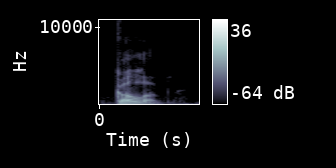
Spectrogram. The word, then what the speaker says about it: julep: The term julep has Persian roots, and the original pronunciation was gullup.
